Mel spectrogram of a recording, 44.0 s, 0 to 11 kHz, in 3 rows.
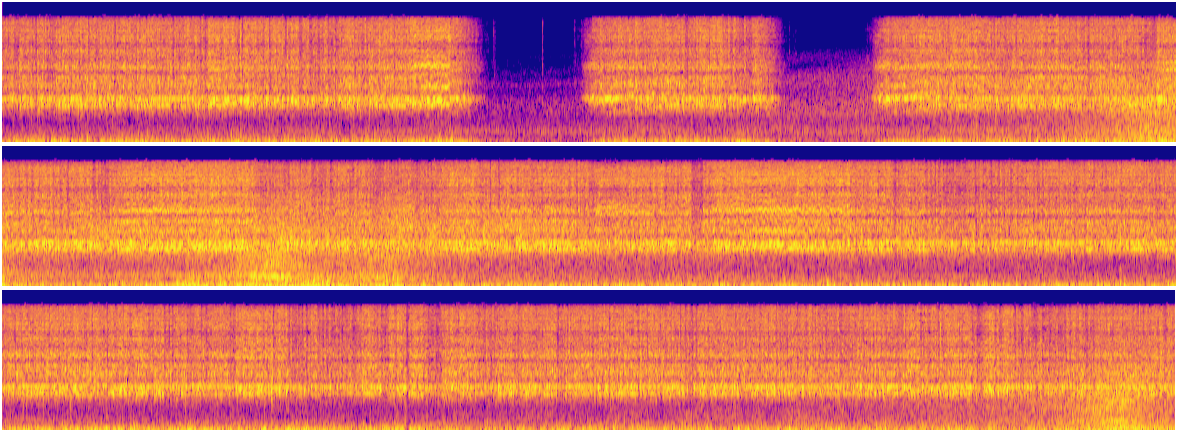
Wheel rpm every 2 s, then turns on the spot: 110, 110, 110, 20, 90, 30, 110, 110, 120, 120, 120, 110, 120, 120, 110, 110, 120, 120, 120, 120, 120, 110.
none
